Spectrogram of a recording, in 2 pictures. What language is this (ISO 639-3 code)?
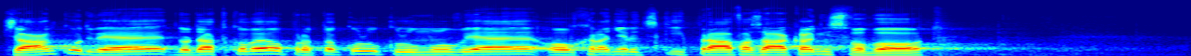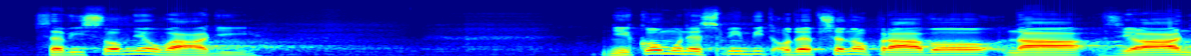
ces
